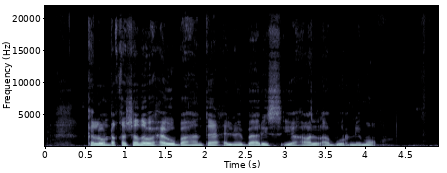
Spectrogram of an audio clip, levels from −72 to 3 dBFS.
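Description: Nothing in this speech recording jumps out as a technical fault; it just runs along without any glitches to point to.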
